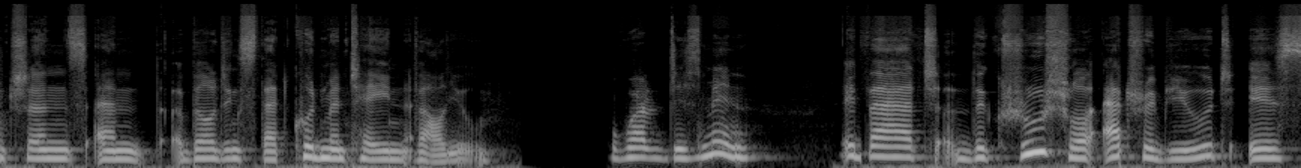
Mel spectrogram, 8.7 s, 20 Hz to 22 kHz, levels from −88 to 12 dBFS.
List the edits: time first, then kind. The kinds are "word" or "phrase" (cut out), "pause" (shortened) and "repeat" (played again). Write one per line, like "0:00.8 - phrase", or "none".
0:02.8 - word
0:04.4 - word
0:05.7 - word
0:06.3 - word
